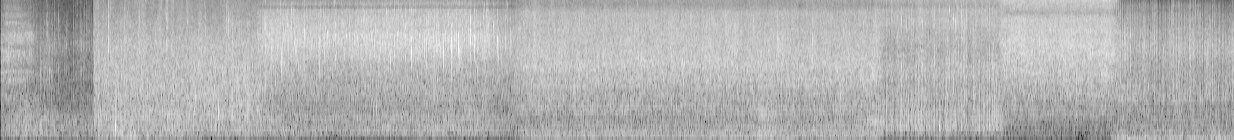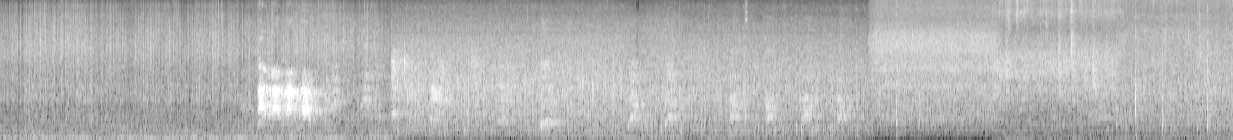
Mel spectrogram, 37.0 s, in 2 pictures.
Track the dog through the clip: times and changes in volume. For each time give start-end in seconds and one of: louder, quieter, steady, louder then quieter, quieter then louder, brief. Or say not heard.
22.4-31.2 quieter.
